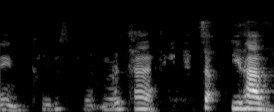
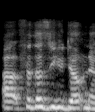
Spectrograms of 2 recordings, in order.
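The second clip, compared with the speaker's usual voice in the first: normal talking voice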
